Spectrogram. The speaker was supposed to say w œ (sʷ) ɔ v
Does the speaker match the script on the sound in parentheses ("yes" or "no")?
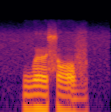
no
